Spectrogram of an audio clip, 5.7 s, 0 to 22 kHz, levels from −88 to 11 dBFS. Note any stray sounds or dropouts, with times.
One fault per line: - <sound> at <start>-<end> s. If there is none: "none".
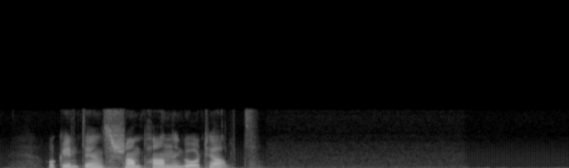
none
